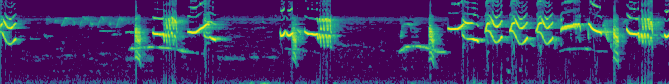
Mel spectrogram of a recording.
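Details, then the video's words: Oriental magpie-robin singing loudly to prompt another bird to sing: clear whistled phrases, rising and falling notes with sharp upward sweeps, delivered in quick bursts separated by short pauses, ending in a rapid run of repeated chirps. "kacer gacor mancing kacer lain ikut bunyi"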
